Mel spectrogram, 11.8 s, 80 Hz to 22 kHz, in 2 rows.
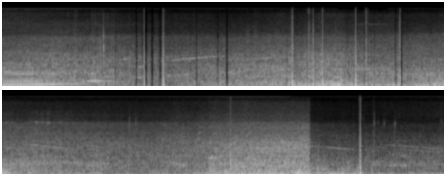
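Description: Wind rushing over the microphone and tyre and road noise from a Moonster Evo 3 electric motorbike riding through town traffic, with a few sharp clicks and faint rising whines as it pulls away. The sound changes abruptly about ten seconds in.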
